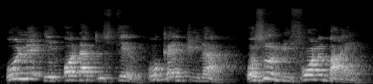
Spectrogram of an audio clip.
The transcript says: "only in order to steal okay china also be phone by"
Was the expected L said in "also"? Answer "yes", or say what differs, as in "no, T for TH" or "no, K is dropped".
no, L is dropped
